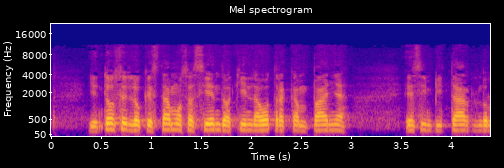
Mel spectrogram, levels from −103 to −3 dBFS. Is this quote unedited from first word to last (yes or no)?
yes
